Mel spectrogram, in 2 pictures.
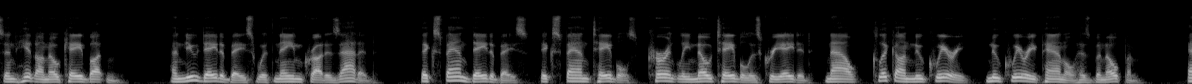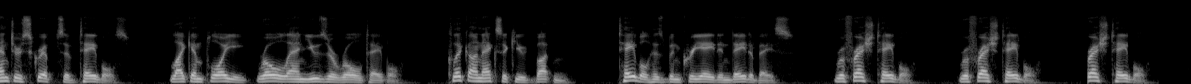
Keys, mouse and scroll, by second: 0.4 shift+c, 2.0 shift+d, 3.9 click, 8.7 click, 18.2 click, 20.1 click, 23.2 click.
